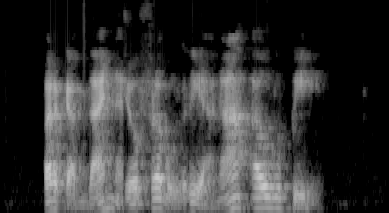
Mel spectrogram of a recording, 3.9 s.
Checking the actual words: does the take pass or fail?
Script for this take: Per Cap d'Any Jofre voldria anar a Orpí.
pass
